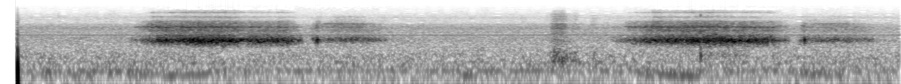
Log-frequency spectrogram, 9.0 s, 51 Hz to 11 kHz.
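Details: Loud snoring heard on waking: two loud, rattling snores on breathing in, each followed by a softer breath out, about 5 seconds apart; snoring.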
